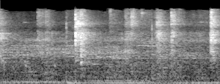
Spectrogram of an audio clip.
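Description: A hoe striking and scraping into loose garden soil, two strokes about three-quarters of a second apart, over a steady low rumble.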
